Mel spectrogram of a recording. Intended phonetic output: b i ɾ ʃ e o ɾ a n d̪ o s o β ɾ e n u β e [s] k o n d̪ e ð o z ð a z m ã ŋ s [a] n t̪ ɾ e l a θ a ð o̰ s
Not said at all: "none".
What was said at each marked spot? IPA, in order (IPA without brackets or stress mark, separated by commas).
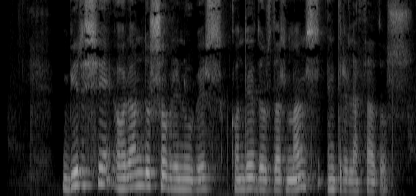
s, e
